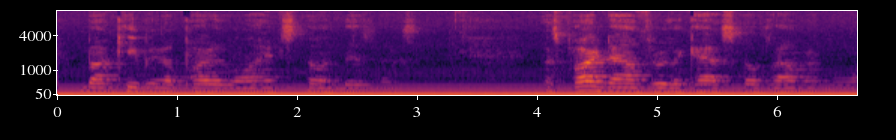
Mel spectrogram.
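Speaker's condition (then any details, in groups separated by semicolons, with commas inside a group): ALS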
